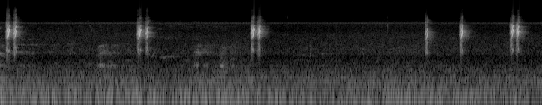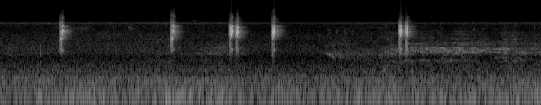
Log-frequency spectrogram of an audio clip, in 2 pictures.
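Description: A bird giving single short, sharp chirps, about a dozen of them, one every second or two at an uneven pace.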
